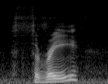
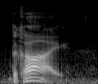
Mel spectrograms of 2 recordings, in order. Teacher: where English developed a th sound in certain words, German went off in a slightly different direction and ended up with a d sound instead.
